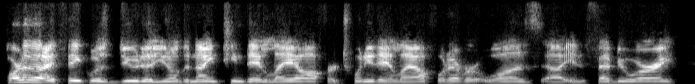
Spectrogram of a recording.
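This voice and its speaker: Higher-pitched man chatting casually about sports. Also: steady tone, fast talker. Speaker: radio play-by-play sports announcer, interview guest. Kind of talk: casual enthusiastic sports chat.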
